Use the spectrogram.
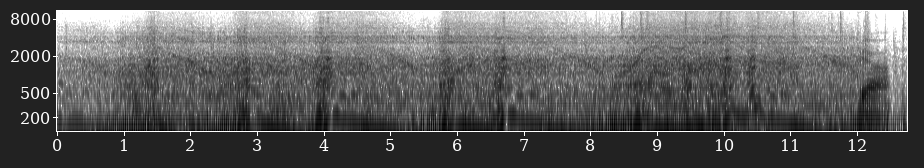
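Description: A Triumph Trident 660 motorcycle engine is revved again and again, each loud blip climbing and then falling back, at close range, with some talking in the background.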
